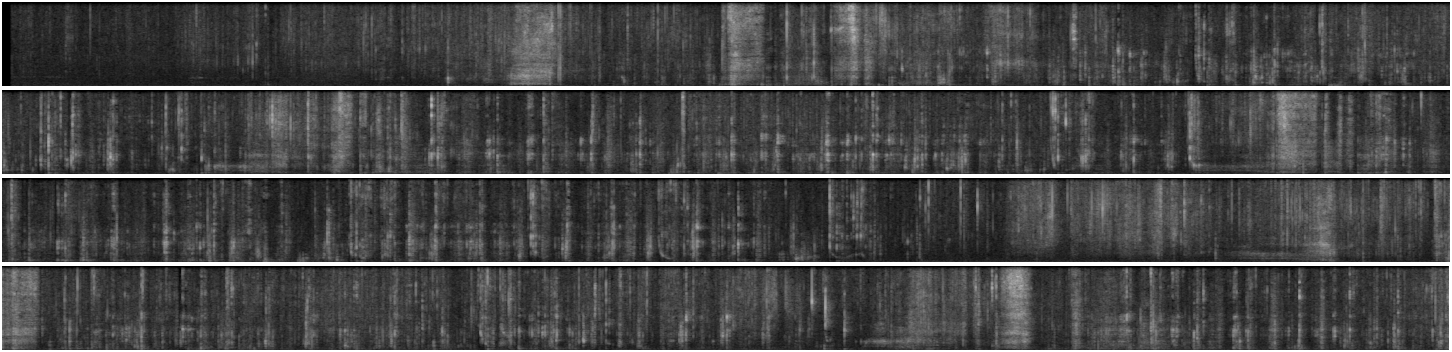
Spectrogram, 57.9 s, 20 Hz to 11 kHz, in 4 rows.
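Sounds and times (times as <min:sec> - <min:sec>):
crunchy chewing: 0:00.2 - 0:57.9.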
